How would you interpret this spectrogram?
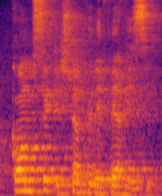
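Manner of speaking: normal talking voice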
